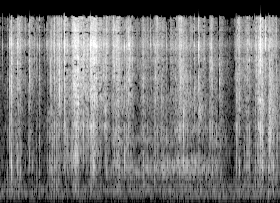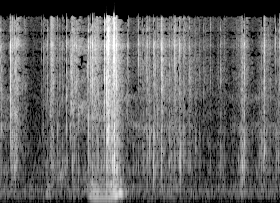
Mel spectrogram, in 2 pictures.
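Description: Foil wrapper of a Pokémon TCG booster pack being torn open and crinkled by hand: a dense, uneven run of sharp crinkles and rips as the cards are worked out of the pack.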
